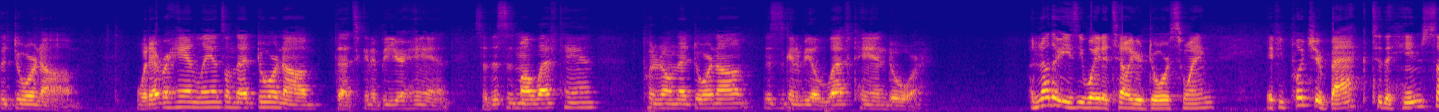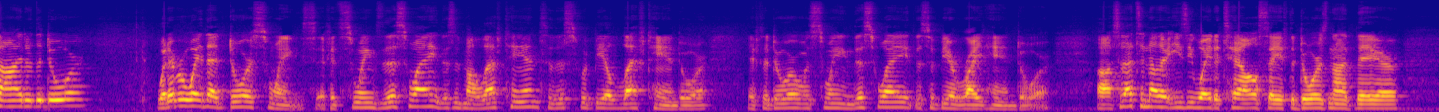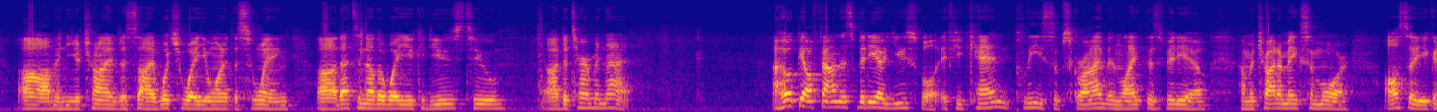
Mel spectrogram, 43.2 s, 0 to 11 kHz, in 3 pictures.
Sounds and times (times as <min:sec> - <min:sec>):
Speech: 0:00.0 - 0:09.4, 0:10.3 - 0:35.2, 0:36.5 - 0:43.1.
